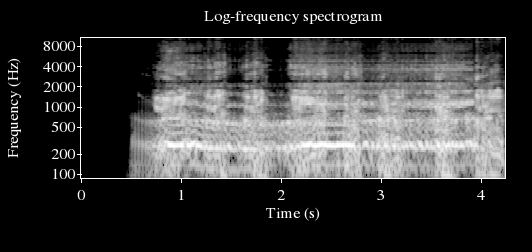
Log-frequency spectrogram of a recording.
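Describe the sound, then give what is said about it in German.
A wild boar grunts and snorts loudly at night on a street in Berlin, a rough, throaty stream of calls that carries on for about four seconds with no one talking. “Wildschweine, sogar mittlerweile richtig viele wohnen schon in Berlin.”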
